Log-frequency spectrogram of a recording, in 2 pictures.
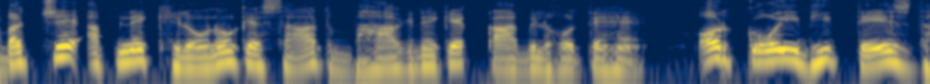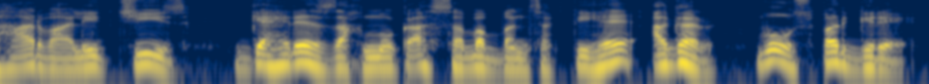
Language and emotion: Urdu, neutral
